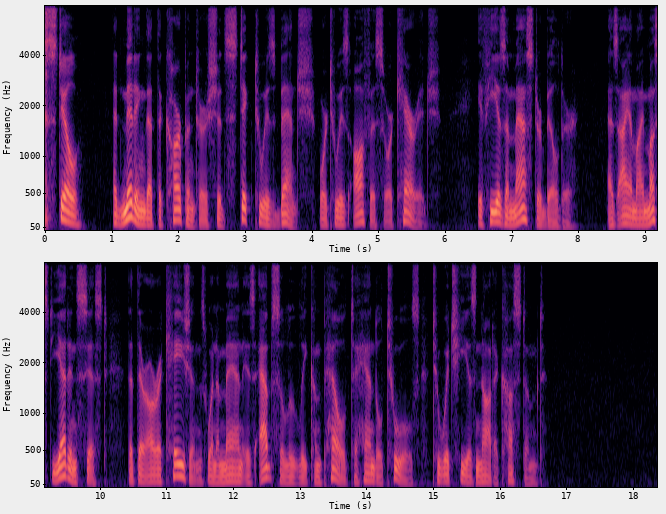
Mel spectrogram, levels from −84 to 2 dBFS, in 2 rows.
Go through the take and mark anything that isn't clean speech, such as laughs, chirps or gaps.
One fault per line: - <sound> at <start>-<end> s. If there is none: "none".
none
